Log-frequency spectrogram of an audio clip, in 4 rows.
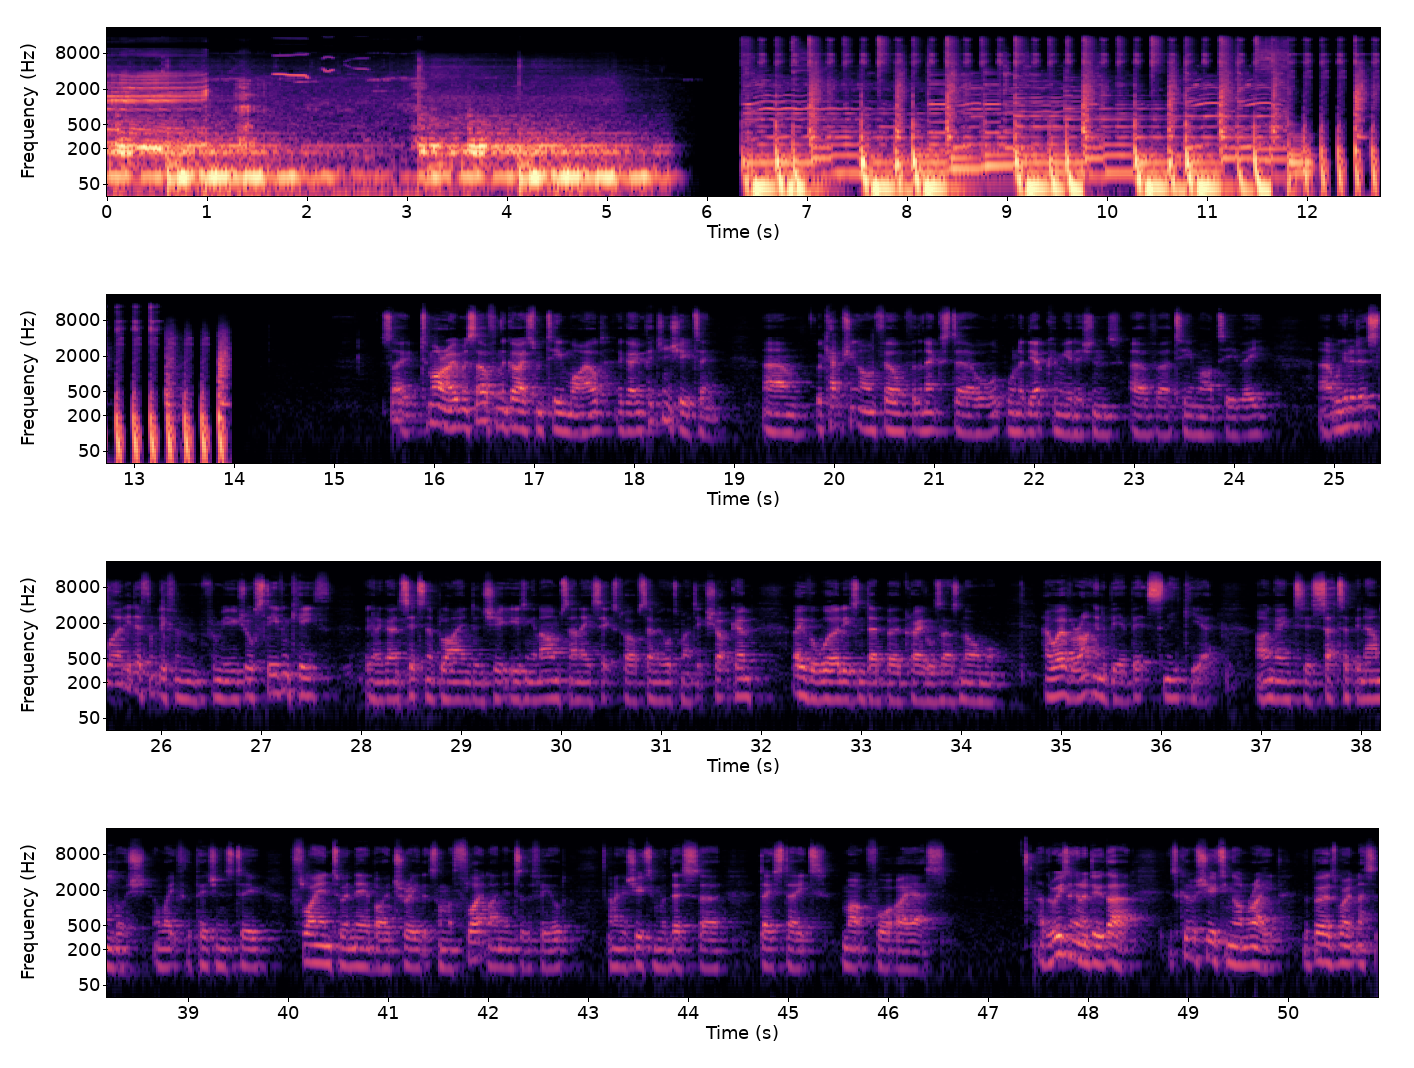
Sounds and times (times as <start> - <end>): Drum machine: 6.4 - 14.0.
